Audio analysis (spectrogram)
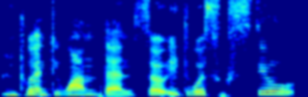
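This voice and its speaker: A woman with a Polish accent, talking as a guest about running a film festival, halting with many restarts and small laughs. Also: mid-range voice, no room sound. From Poland. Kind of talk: casual interview chat.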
